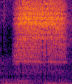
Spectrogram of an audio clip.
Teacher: people from Portugal tend to pronounce the S in many cases especially when the S comes at the end of a word as the SH sound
